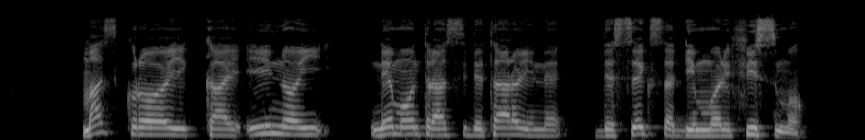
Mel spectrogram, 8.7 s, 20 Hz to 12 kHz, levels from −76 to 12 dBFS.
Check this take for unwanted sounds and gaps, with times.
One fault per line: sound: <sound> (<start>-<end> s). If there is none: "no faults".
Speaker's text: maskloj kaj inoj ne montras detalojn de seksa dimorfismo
no faults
